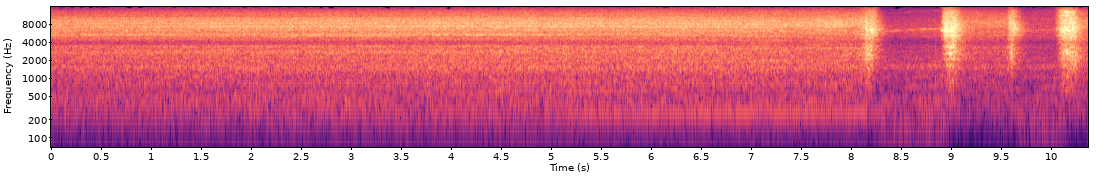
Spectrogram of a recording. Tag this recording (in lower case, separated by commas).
vacuum cleaner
